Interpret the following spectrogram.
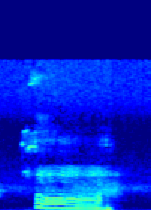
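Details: Millie, a hungry Basset Hound, whines for her dinner inside a small room: a single steady nasal whine held nearly a second, pitch slowly sinking, ending in a brief low catch.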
